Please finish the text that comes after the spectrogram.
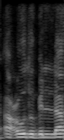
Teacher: तो बिस्मिल्लाह के लाम को पुर नहीं पढ़ना है, बल्कि हमको बारीक पढ़ना है। अऊदु बिल्लाह के लाम को बारीक पढ़ना है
